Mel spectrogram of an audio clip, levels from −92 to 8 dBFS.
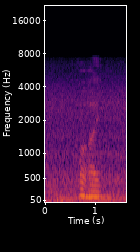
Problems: low volume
